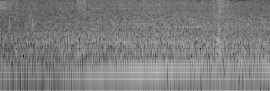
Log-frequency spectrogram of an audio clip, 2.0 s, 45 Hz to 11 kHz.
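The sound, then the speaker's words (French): A car engine on a city boulevard in the evening runs as a steady, low droning hum that rises slightly in pitch and grows a little louder as the car pulls away. “boulevard Jean Lacoste, il est 19h36 et une voiture démarre.”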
